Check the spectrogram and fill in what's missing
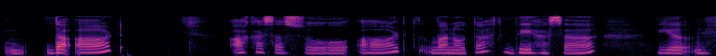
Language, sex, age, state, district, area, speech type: Kashmiri, female, 30-45, Jammu and Kashmir, Baramulla, rural, spontaneous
